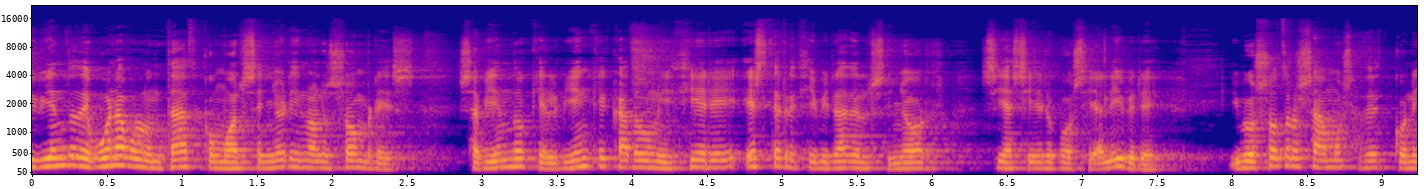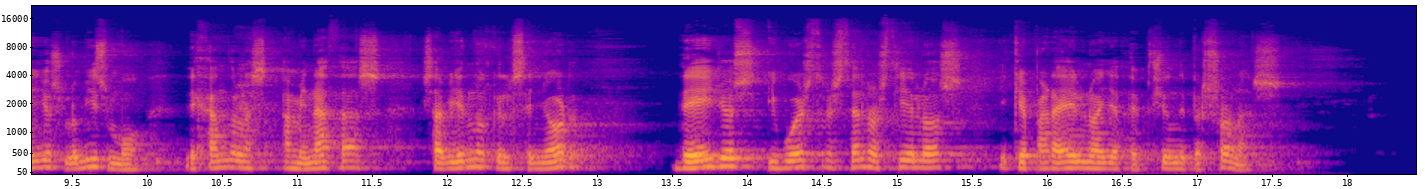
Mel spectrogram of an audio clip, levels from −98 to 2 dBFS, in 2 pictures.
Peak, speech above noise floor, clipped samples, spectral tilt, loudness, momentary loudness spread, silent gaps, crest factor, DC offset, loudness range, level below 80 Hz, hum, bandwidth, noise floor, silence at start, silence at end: -4 dBFS; 46 dB; under 0.1%; -5.5 dB/octave; -25 LUFS; 11 LU; none; 20 dB; under 0.1%; 3 LU; -74 dBFS; none; 14.5 kHz; -71 dBFS; 0 s; 0.9 s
